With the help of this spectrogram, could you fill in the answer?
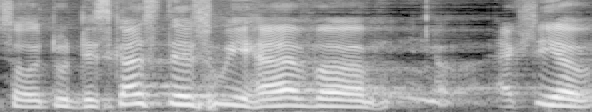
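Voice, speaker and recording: A man's high-pitched voice at a moderate pace, ordinary pitch variation, noticeable background noise. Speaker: panel moderator. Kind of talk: panel introduction. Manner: standing while speaking.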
